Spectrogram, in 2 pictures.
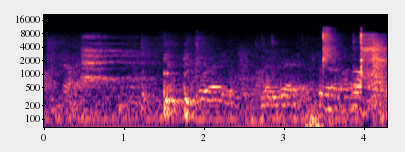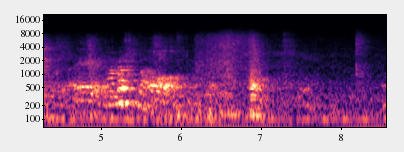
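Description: Indistinct voices murmuring in a room, with a short sharp hiss and a click about three and a half seconds in.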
